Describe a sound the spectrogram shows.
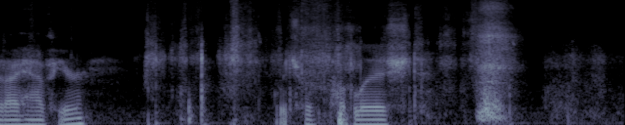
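Paper pages rustle as a book is leafed open.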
